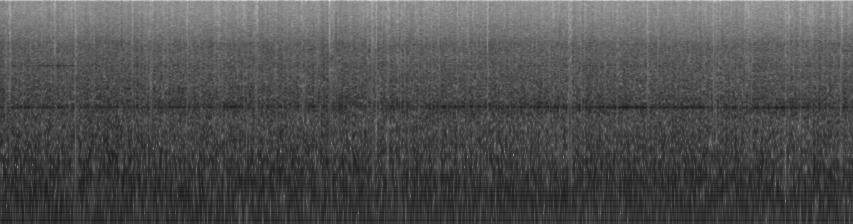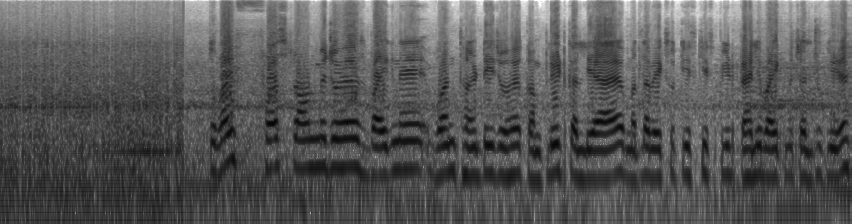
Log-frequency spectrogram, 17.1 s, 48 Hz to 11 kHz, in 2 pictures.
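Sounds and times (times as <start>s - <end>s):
motorcycle engine at high speed: 0.0s - 13.3s
thin steady whine: 0.0s - 17.0s
wind and road noise: 0.0s - 17.0s.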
